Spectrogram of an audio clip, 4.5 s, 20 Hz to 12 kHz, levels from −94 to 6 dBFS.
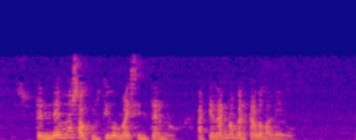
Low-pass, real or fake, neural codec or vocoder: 7.2 kHz; real; none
